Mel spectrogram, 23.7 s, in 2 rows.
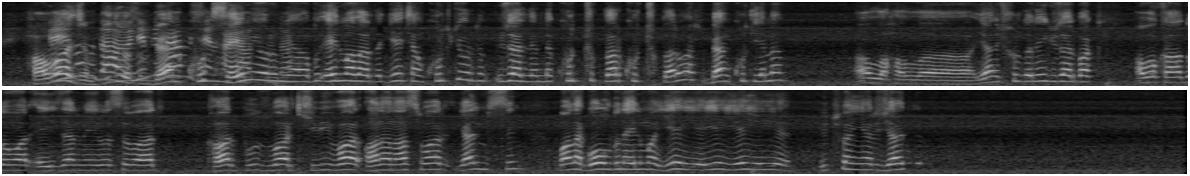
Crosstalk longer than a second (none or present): present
